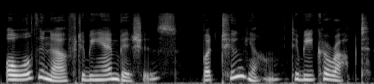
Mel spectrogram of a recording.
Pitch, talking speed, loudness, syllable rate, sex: 225 Hz, 175 wpm, -18 LUFS, 4.5 syllables/s, female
